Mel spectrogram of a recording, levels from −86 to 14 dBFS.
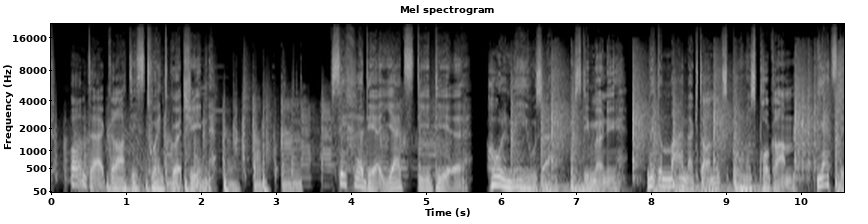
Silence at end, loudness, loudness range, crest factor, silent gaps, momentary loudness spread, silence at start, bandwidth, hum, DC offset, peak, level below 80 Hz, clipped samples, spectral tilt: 0 s; -15 LUFS; 2 LU; 14 dB; 5.66-5.78 s; 7 LU; 0 s; 19.5 kHz; none; under 0.1%; 0 dBFS; -24 dBFS; under 0.1%; -4.5 dB/octave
